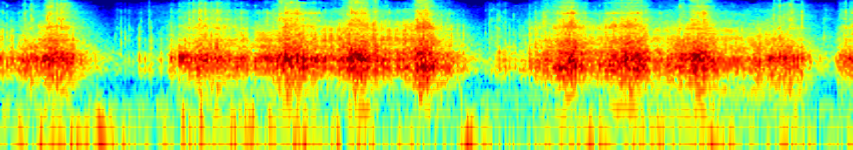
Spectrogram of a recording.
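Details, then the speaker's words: Maverick Quantum R RC car, motor removed, drivetrain turned by hand: gritty ratcheting whir in repeated bursts at a tight spot; gear binding noise, owner suspects imperfectly machined parts, half-resolved by greasing diff ring gears and pinion, then after first run. "Au niveau du bruit qu'il y avait dans la transmission là, j'ai enlevé le moteur, hein, il est plus dans la transmission et j'ai toujours ce fameux point dur là avec le bruit là."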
